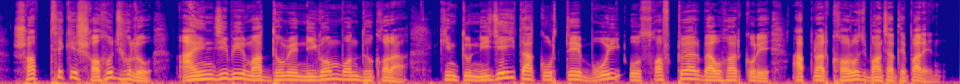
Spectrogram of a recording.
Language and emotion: Bengali, neutral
